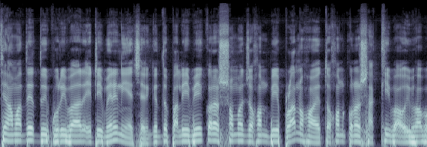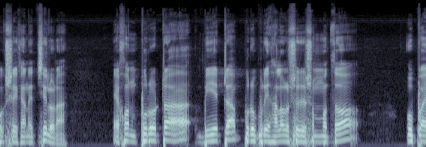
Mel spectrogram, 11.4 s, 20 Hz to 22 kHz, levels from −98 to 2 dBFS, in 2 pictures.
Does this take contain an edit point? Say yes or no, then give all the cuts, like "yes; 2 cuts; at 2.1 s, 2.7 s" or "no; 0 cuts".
no; 0 cuts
